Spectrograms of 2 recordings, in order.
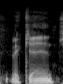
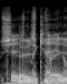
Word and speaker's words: McKeon: I've got no chance of pronouncing. McKeon. – She's McKeon on him. – Yeah, gotcha. Yeah. – That's how you remember it. – All right, she's my keen on him.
